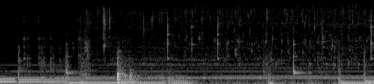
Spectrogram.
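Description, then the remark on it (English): Water from an open faucet runs steadily into a kettle to make a cup of tea, a continuous splashing stream with rising resonant tones as the vessel fills, plus a few clinks and drips. “Let's take a kettle, open the faucet, watch the water running in a stream into your kettle.”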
